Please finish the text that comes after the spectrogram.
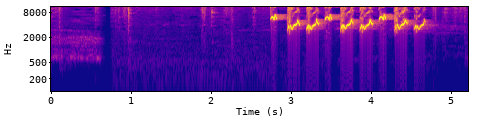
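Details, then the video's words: Song of the cinereous tit, a luring sound: after a quiet, murmuring stretch, a clear series of about nine high, snappy two-note phrases in quick succession. "Suara Gelatik Batu ini Ampuh buat Pikat"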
